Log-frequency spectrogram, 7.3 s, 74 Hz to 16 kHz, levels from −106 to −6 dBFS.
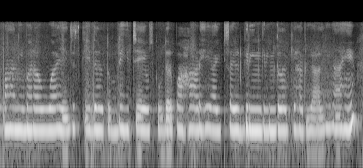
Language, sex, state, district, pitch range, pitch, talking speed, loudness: Magahi, female, Bihar, Gaya, 245-255 Hz, 250 Hz, 175 wpm, -25 LUFS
